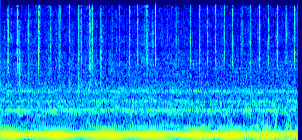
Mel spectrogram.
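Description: Motorboat engine running steadily underway: a loud, even low drone with a faint regular ticking over it.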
